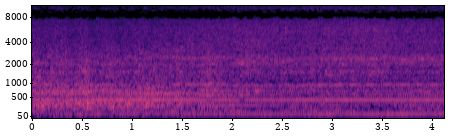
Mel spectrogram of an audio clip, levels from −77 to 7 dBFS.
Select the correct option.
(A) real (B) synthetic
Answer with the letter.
A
